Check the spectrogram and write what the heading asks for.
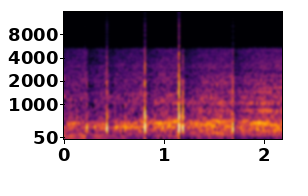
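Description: A run of sharp, uneven clicks, about six in two seconds, over a steady background with a few held tones.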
